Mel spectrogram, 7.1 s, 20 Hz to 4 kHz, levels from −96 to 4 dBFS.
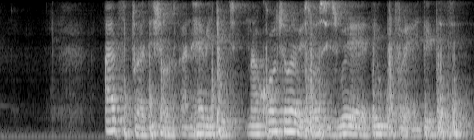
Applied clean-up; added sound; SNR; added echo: none; none; none; reverberation time 0.8 s.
